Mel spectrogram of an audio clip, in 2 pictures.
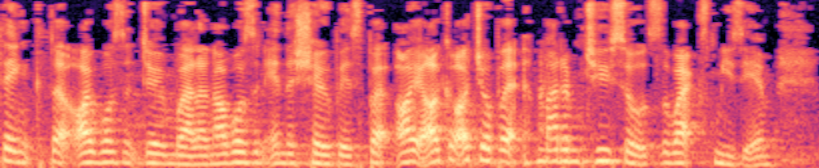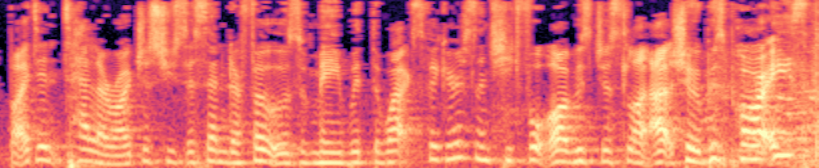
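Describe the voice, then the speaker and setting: Over noticeable background noise and audible room echo, the speech comes very fast with lively intonation. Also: woman. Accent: Plymouth. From Plymouth, Devon, England. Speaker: stand-up comedian. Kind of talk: stand-up. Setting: comedy club stage with audience.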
